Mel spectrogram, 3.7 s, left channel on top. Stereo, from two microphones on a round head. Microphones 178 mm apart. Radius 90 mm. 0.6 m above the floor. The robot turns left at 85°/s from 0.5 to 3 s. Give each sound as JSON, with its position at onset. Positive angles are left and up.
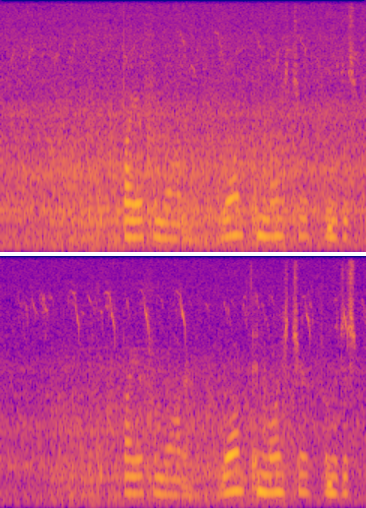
{"t": 1.2, "sound": "a woman speaking", "azimuth_deg": 30}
